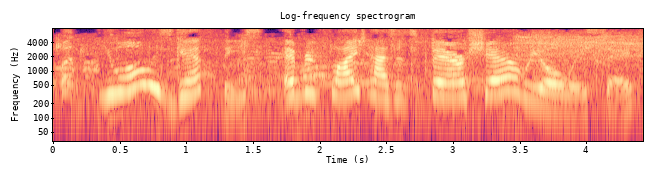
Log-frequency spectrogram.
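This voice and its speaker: An actress playing a shaken but professional stewardess in a radio drama, hesitant and defensive. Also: female voice, sits high, big pitch swings, moderate pace, crowd noise.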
